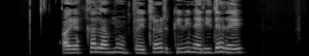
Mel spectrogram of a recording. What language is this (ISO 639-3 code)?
pus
